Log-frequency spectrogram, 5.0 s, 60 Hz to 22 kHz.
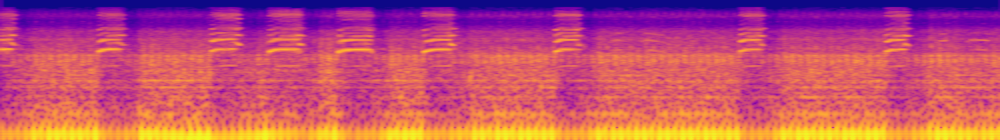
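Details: A female Red-wattled lapwing defending her eggs in a rice field in Kamphaeng Phet, Thailand, on May 11 gives sharp, high, piercing alarm notes in irregular bursts of one to three at a ploughing tractor, over its loud, steady engine rumble.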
